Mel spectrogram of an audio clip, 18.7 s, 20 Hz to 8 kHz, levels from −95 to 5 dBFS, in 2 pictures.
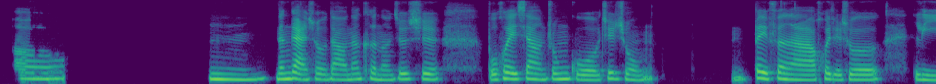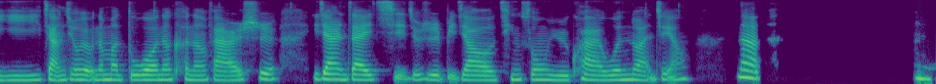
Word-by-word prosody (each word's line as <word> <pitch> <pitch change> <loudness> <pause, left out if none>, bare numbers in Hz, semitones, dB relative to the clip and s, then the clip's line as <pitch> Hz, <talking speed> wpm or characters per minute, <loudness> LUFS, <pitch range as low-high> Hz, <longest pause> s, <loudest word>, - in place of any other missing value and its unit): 哦。 210 0 -2 1.5
嗯， 190 +1 +2
能 200 0 +4
感 205 -4 +5
受 195 -1 -4
到， 185 -2 -2
那 190 +2 -2
可 205 -1 -2
能 175 -1 -4
就 200 +1 0
是 200 -1 -1 0.4
不 180 - -1
会 210 -1 +5
像 200 -2 +1
中 200 +1 +2
国 170 -4 -1
这 215 +5 -1
种， 200 0 -4 0.8
嗯， 205 - -7
辈 225 -2 +6
分 210 -1 +2
啊， 175 -2 +2
或 190 +4 -1
者 180 -3 -1
说 175 +1 0 0.3
礼 175 -4 -2
仪 160 +2 -3
讲 180 -3 +2
究 180 0 -1
有 170 -2 +3
那 170 +1 -1
么 180 0 +1
多， 175 0 +2
那 175 0 0
可 190 - -5
能 165 -1 -2
反 170 -3 0
而 160 +1 0
是 200 0 0 0.3
一 200 - -4
家 195 -2 +6
人 185 -1 0
在 180 -1 +5
一 170 - 0
起 170 -1 -3
就 175 - -4
是 175 -3 -1
比 - - -6
较 165 -3 +1
轻 180 +2 -3
松、 180 -2 -2
愉 165 -1 -2
快、 170 -2 0
温 170 +2 0
暖 180 +3 -1
这 195 -1 -3
样， 205 +2 -4 0.4
那 255 -5 +6 1.6
嗯， 220 - +4
185 Hz, 190 characters per minute, -21 LUFS, 175-200 Hz, 1.6 s, 辈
